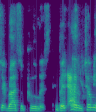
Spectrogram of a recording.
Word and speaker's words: Roussopoulos: you pronounce his name I I pronounce it rapis but Adam tell me how you pronounce your last name ropolos but I accept I accept all pronunciations I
